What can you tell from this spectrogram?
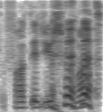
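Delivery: high, incredulous outburst; stunned disbelief. Retold or imitated. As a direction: sputter in shocked disbelief at grandpa. Retelling grandpa's remark, own reaction.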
